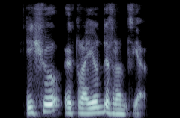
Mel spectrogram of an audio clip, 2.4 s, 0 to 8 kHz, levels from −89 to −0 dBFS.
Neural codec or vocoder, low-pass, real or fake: codec, 16 kHz, 4 kbps, X-Codec, WavLM features, trained on Multilingual LibriSpeech; 7.2 kHz; fake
